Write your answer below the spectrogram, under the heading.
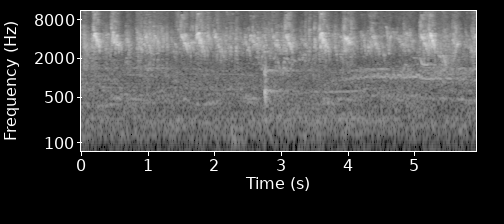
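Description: Small birds chirping busily: many quick, high, downward-sweeping chirps overlapping one another.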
